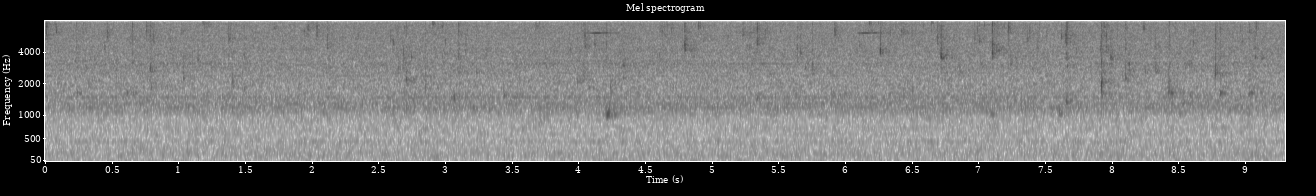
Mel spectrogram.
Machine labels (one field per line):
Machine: pump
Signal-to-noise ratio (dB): 0 dB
